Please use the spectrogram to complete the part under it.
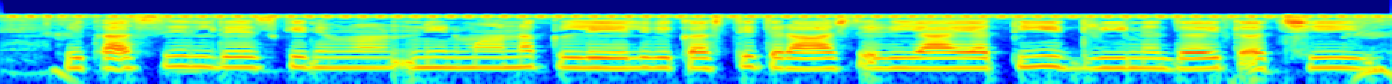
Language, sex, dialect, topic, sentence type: Maithili, female, Southern/Standard, banking, statement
